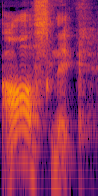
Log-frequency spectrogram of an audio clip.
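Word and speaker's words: Arçelik: But, you know, marketing sells vacuums, and Beko, or actually there's a company called Arslick who make this. Arslick, that's right. No, not spelled like that.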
